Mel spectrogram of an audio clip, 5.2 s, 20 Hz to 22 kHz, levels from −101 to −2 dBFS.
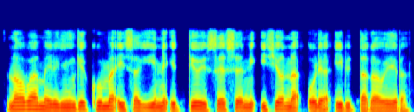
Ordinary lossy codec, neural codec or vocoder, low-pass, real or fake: none; codec, 16 kHz, 4 kbps, X-Codec, WavLM features, trained on Multilingual LibriSpeech; 7.2 kHz; fake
